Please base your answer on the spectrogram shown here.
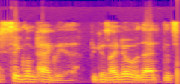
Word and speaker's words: Sciglimpaglia: everyone's wondering when you say my name is sigmund Paglia because I know that that's like a really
